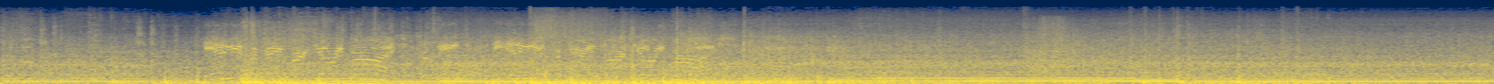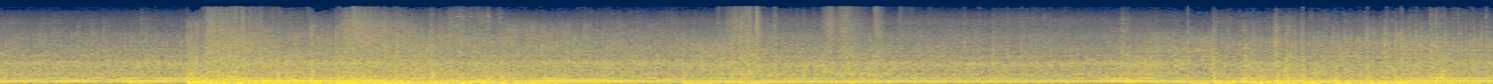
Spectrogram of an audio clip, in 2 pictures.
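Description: A tank engine rumbles as the tank drives.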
